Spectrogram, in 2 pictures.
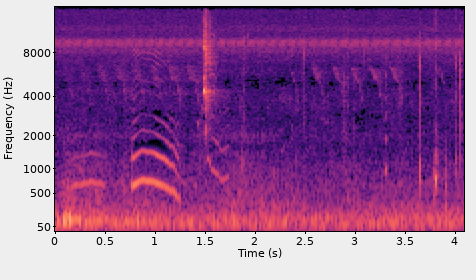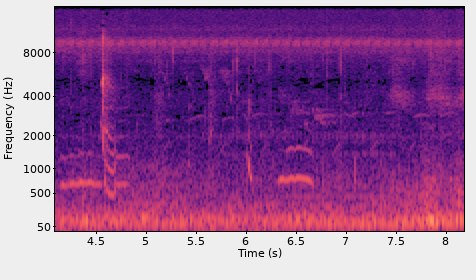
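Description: A few short animal calls, each rising then falling in pitch, over a steady low rumble, with a few sharp chirps in between.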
